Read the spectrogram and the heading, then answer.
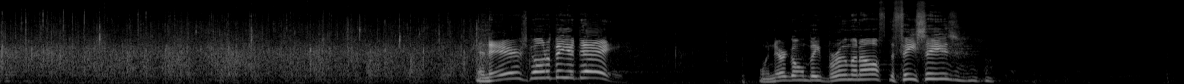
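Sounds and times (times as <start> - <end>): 
audience applause: 0.0 - 7.0
speech: 4.8 - 6.3, 7.6 - 9.9.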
